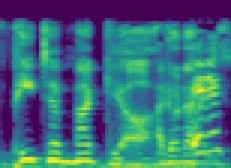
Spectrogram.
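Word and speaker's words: Péter Magyar: It's Peter Magyar. I don't know. It is Peter Magyar.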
